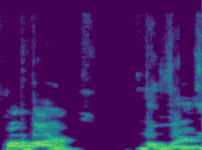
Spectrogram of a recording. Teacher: ஔகாரம் தனியாக ஒலிக்கும் போது 2 மாத்திரை அளவிலும் மொழிக்கு முதலில் வரும்போது 1/2 மாத்திரை குறைந்து 1.5 மாத்திரை அளவிலும் ஒலிக்கும்.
